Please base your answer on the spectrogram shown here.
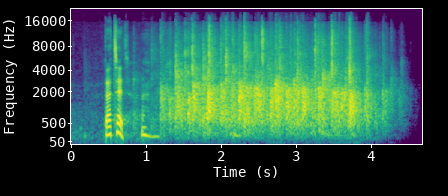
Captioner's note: audience applauds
